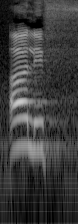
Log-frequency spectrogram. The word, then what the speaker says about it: alif: अभी एक चीज़ का और भी ध्यान रखना है हमें, देखिए जब हम प्रोनाउंस कर रहे हैं अलिफ अलिफ अलिफ अलिफ, तो जो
